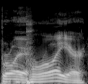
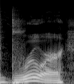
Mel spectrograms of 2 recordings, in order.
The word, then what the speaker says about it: Breuer: the thing is is I think it's Austrian because you say Brer Brer Brer because it's the same spelling EU in Freud is oi so from that part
